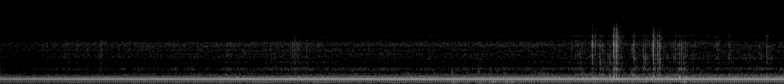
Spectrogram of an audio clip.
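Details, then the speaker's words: 1965 Wem Custom 15 valve amp after cleaning the tube sockets, on a bulb limiter drawing 260 mA. A steady low hum with faint crackle remains; better, but the source is untraced and a plate resistor change is planned. "That one's fine now. They're a lot better, but there's still something."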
